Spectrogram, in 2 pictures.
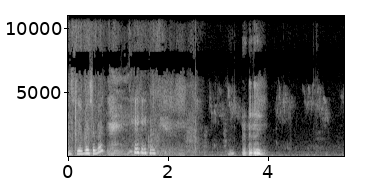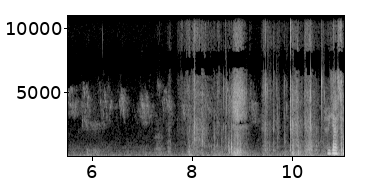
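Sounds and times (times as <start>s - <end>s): bird chirps: 0.0s - 9.6s.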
